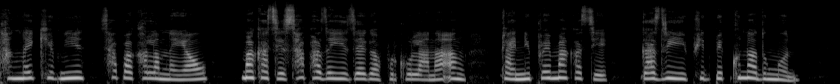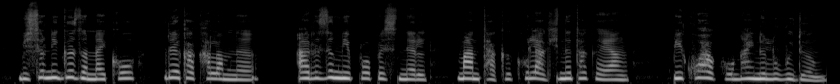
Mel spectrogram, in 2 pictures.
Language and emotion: Bodo, fearful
